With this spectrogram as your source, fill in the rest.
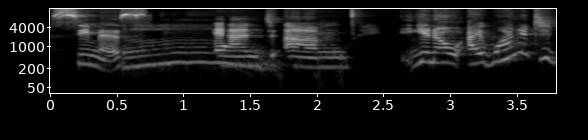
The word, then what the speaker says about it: Tzimmes: It's pronounced Simus, and it starts Seamless. with, yeah, it's like Tzimmes, I think it is. But you pronounce it, the T is silent, Simus.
